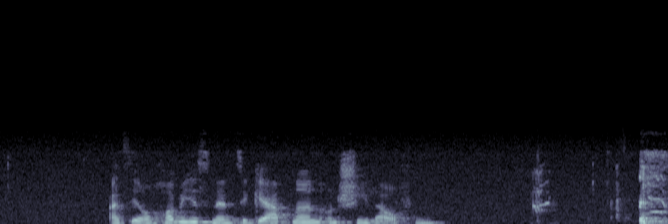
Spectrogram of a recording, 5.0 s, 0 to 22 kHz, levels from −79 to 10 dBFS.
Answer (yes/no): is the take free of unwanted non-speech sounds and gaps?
no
